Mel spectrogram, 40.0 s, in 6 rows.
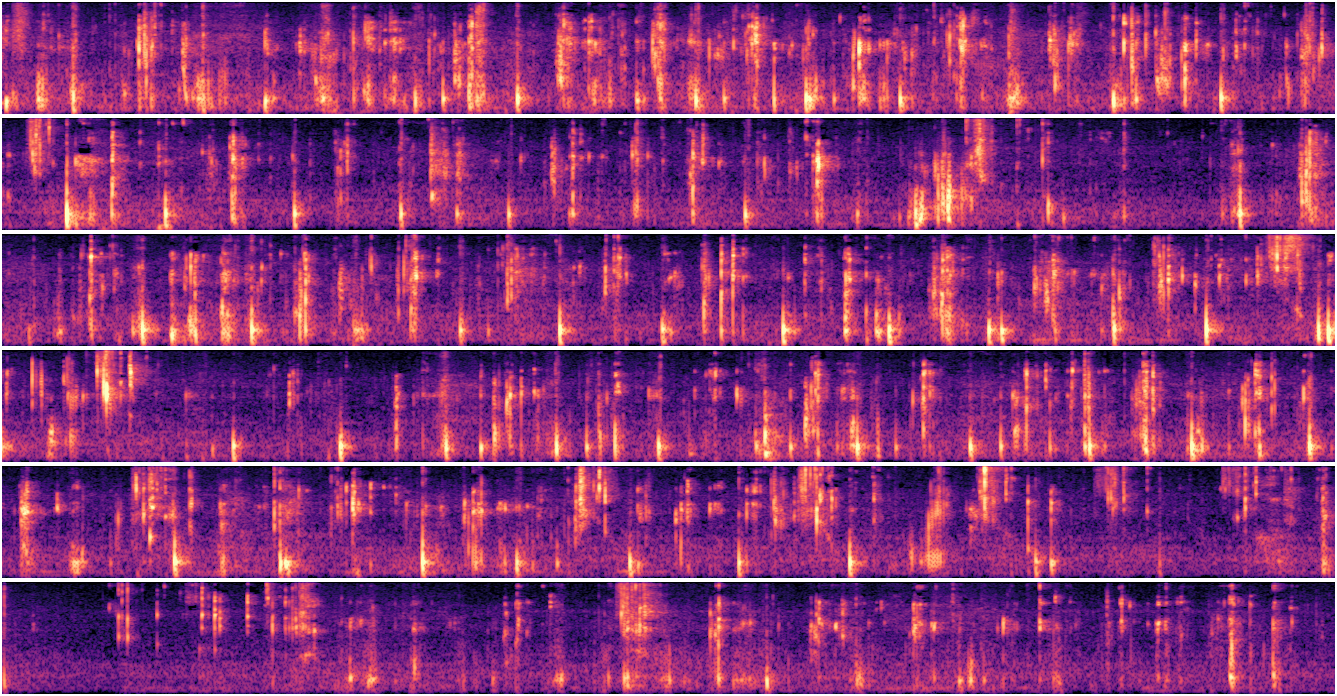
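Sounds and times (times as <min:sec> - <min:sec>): wet chewing sounds: 0:00.0 - 0:39.9.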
